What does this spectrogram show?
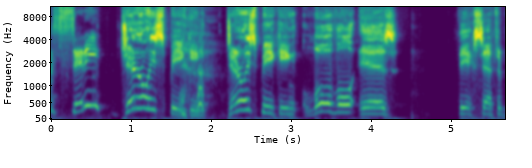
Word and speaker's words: Louisville: are in the city generally speaking generally speaking louisville is the accepted pronunciation okay but there's like five other pronunciations that they consider legit pronunciations you could say louisville you could say uh louisville louisville just two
